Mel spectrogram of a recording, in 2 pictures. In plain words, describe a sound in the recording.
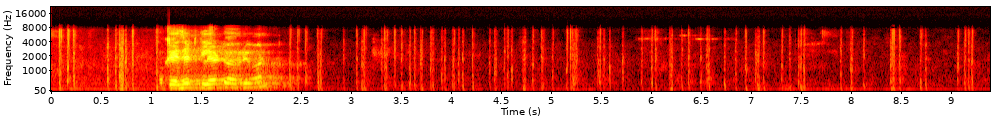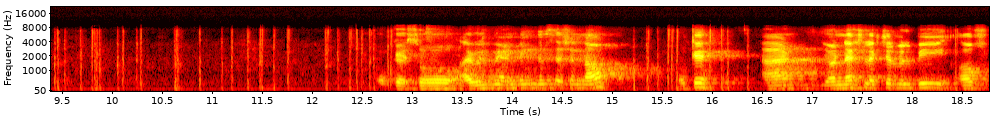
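A man speaks calmly, heard through a microphone on an online call.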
